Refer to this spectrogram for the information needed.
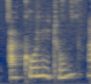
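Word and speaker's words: Aconitum: Da steht jetzt in Klammern, dass das Okonitum heißt. Habe ich das richtig ausgesprochen? – Akonitum. – Ah, ja, genau.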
